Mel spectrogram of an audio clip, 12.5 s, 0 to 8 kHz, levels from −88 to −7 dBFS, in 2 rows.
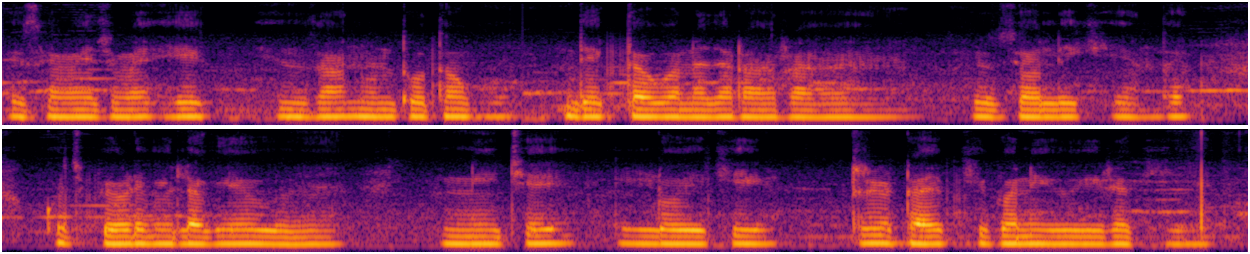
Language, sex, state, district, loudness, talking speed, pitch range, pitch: Hindi, male, Bihar, Sitamarhi, -26 LUFS, 155 wpm, 130-140 Hz, 135 Hz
